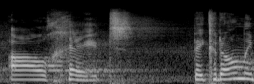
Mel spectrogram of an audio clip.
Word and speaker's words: Al Chet: The guttural ch is found in Hebrew, Yiddish, German, and Spanish, but not in English.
